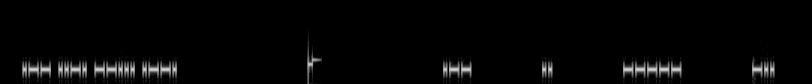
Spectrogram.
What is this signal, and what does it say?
Morse code, heard as a keyed tone, about 42 wpm, spaced as for 17 wpm, 690 Hz. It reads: WF7P WI0D
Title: USA Call Signs - 4 Characters - 8x Character Spacing - 40wpm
